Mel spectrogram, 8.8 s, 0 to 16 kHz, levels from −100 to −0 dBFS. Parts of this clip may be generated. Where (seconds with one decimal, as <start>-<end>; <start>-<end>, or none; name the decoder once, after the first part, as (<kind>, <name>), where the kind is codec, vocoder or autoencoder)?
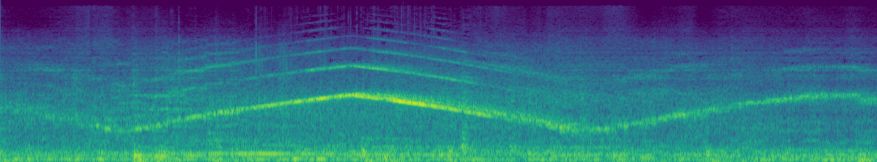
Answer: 0.0-2.4 (codec, SNAC); 5.6-8.8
